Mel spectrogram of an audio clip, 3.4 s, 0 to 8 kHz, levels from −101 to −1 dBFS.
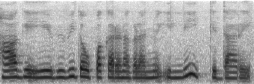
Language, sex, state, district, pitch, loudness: Kannada, female, Karnataka, Bidar, 235 Hz, -17 LUFS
